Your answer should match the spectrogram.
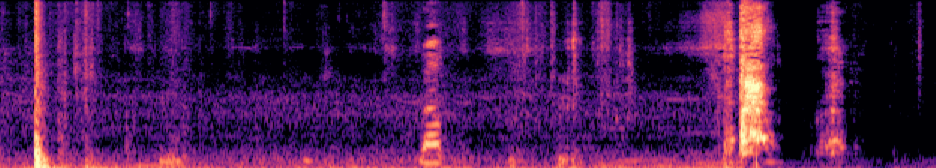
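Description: Bulldog barking once, sharply, near the end, wanting the food in the vehicle. A sharp knock comes about a quarter second in.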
